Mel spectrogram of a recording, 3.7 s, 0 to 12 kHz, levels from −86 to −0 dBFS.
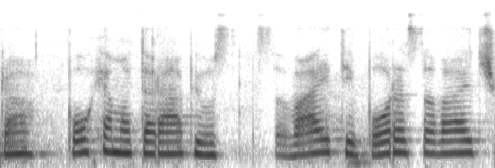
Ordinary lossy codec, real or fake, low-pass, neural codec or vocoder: Opus, 16 kbps; real; 7.2 kHz; none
